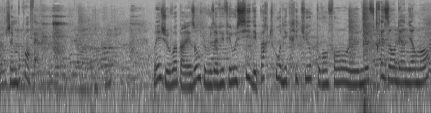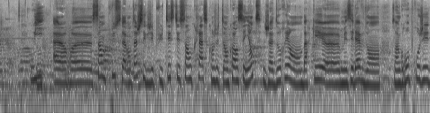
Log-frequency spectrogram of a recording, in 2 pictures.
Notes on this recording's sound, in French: Assis à une table du bar le Clémenceau de Jard sur mer. Qui participent à Escale Littéraire, le festival proposé par la communauté de commune Vendée Grand littoral.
